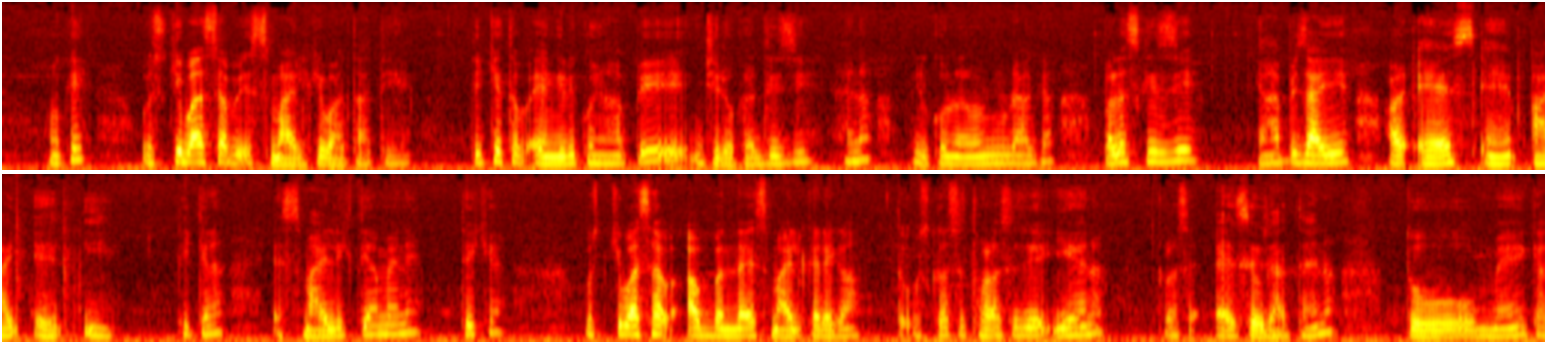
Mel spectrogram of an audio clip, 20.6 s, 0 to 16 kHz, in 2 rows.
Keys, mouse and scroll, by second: 0.9-2.9 middle drag, 2.9-5.7 drag, 5.8 middle click, 6.8 middle click, 7.3-7.9 drag, 8.0 click, 8.2 click, 9.0 click, 9.2 click, 9.4 click, 10.0 click, 14.9-18.4 middle drag.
